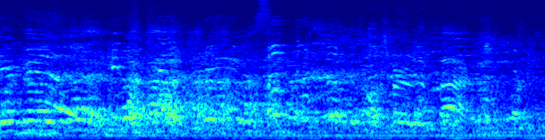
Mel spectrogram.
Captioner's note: laughter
